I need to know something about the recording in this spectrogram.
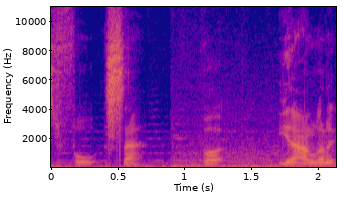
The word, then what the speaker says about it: Forza: you know I know the proper way to pronounce is Forza but yeah I'm going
